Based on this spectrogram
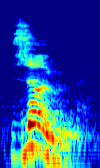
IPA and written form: zəʊn (zone)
